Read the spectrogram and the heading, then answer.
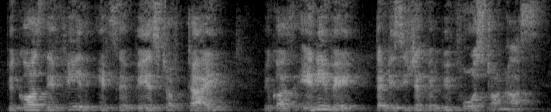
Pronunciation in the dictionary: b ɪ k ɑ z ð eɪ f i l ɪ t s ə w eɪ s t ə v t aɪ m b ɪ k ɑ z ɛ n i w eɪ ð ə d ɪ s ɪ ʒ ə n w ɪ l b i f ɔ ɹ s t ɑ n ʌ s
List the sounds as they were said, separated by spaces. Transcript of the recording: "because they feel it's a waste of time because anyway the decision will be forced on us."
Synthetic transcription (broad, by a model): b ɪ k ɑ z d eɪ f i l ɪ t s ə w eɪ s t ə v t aɪ m b ɪ k ɑ z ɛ n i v eɪ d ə d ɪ s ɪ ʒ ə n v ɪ l b i f ɔ ɹ s t ɑ n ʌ s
